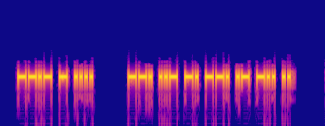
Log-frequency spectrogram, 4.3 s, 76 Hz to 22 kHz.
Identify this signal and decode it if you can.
Morse code, heard as a keyed tone, about 34 wpm, 700 Hz. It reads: QTH GUNGADI
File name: UK MASTER QSOs TRAINING / 35WPM / UK MASTER QSOs 0001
